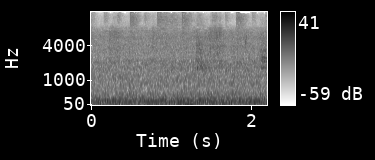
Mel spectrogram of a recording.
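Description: Background music with a heavy, steady bass under room noise.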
